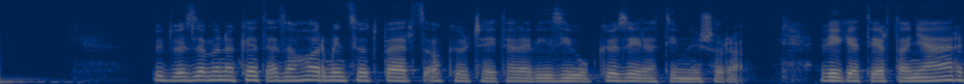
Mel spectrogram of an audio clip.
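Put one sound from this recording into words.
A middle-aged woman speaks clearly and calmly into a microphone, close up.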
